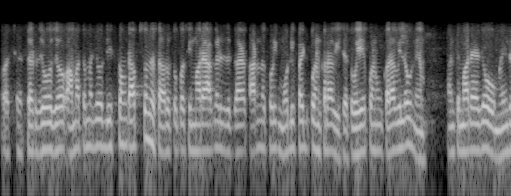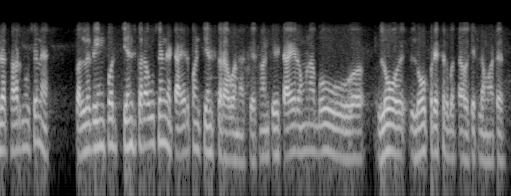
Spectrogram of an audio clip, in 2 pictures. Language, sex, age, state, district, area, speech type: Gujarati, male, 18-30, Gujarat, Junagadh, rural, conversation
